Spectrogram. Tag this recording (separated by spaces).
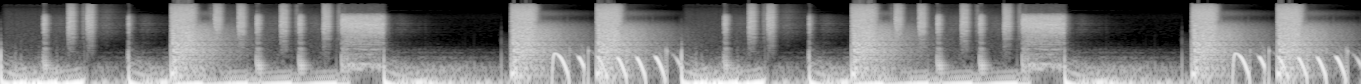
experimental glitch-hop rhythm undanceable monome recordings loop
